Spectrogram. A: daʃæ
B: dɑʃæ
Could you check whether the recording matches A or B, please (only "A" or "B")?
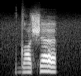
B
